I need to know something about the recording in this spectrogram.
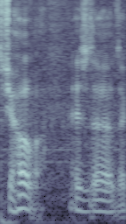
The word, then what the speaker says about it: Jehovah: look at it and I see three syllables there jeova uh there's three within the godhead you know but Yahweh is only two which is why I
